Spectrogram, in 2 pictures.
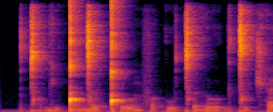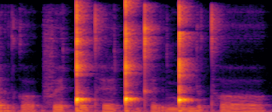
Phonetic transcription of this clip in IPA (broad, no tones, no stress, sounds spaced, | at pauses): ɡ͡ǀ ɒ ɡ i ǃ ə ŋ͡ǀ ə ǃʰ ʊː m f ʌ k u ǀʰ ə ð ʊː ɡ ə ǀ i t͡ʃʰ æ r k ʌ | f ɛ ǃ ə tʰ ɛ ɡ͡ǃ ʌ m kʰ ɛ r ŋ͡ǃ i j ə tʰ ʌː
